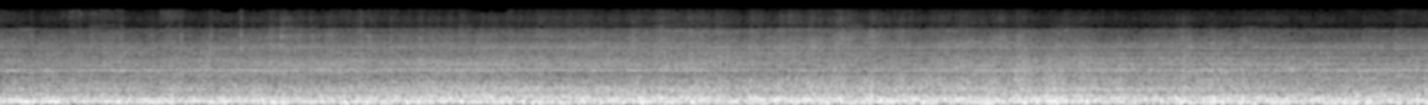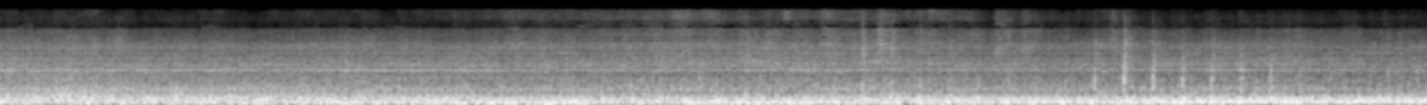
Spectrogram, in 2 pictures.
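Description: Freight cars of a long mixed train, tank cars and boxcars, rolling past: a steady rumble of steel wheels on rail, with a faint steady ringing tone and a few sharper clicks late on.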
